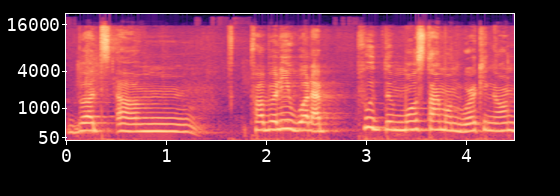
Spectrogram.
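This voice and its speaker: A woman in a French accent, with a dark, mellow tone and fairly even intonation. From France, Malian-French heritage. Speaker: singer and actress. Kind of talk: interview in lecture series. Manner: hesitant, with false starts.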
